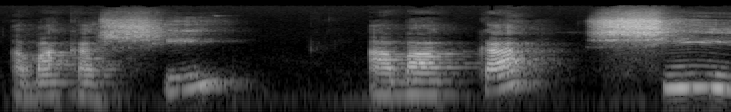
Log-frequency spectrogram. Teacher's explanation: com a legenda a laranja para as palavras oxítonas isto é a sílaba tônica na última sílaba · Então, a sílaba tônica é o xi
